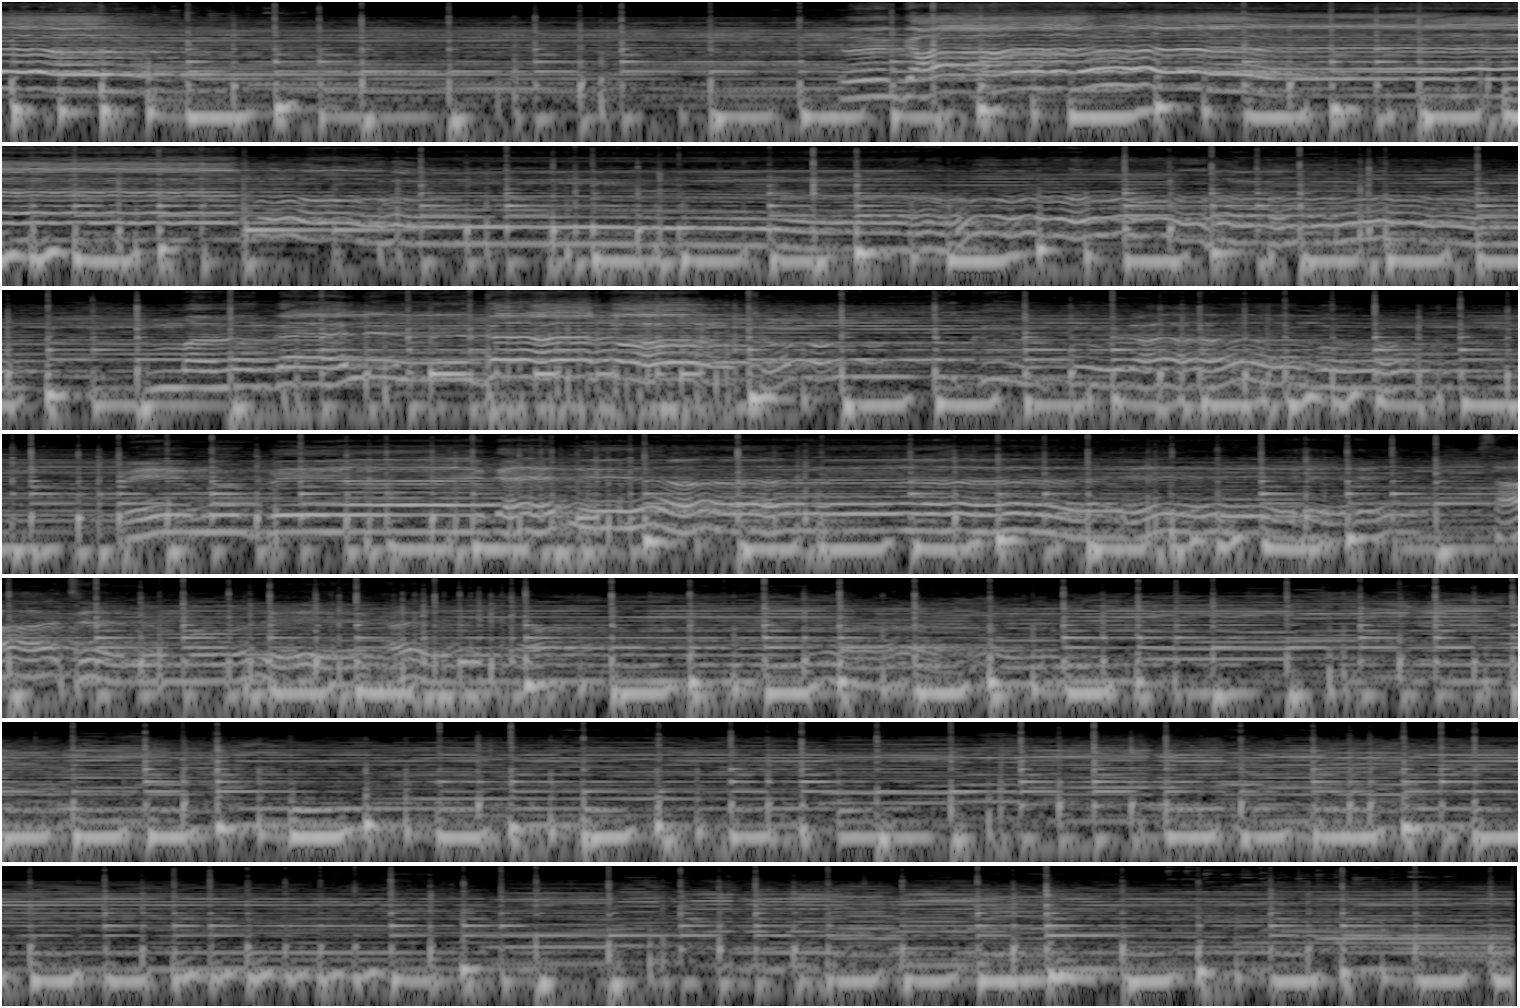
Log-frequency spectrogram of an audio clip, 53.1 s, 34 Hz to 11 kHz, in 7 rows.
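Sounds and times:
tabla strokes: 0.0s - 53.0s
person singing classical vocals: 4.2s - 22.4s.

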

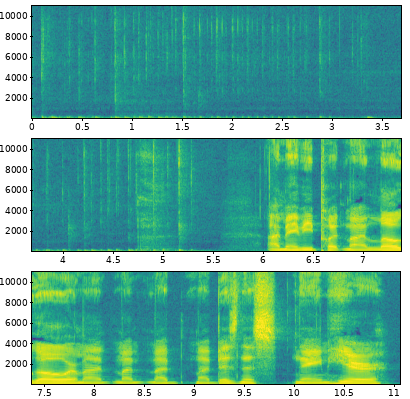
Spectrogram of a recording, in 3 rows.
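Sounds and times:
keyboard typing: 0.0s - 5.4s.

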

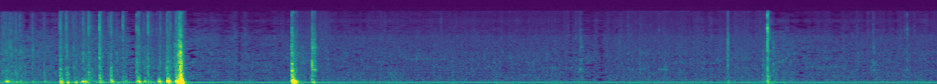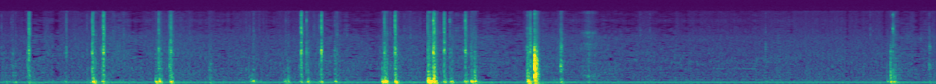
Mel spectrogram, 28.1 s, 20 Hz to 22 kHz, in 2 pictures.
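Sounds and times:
low electrical hum: 0.0s - 28.0s
computer clicks and taps: 19.8s - 21.2s.

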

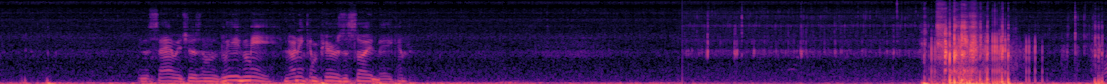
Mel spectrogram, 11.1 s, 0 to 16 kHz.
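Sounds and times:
bacon sizzling in a pan: 6.8s - 9.5s.

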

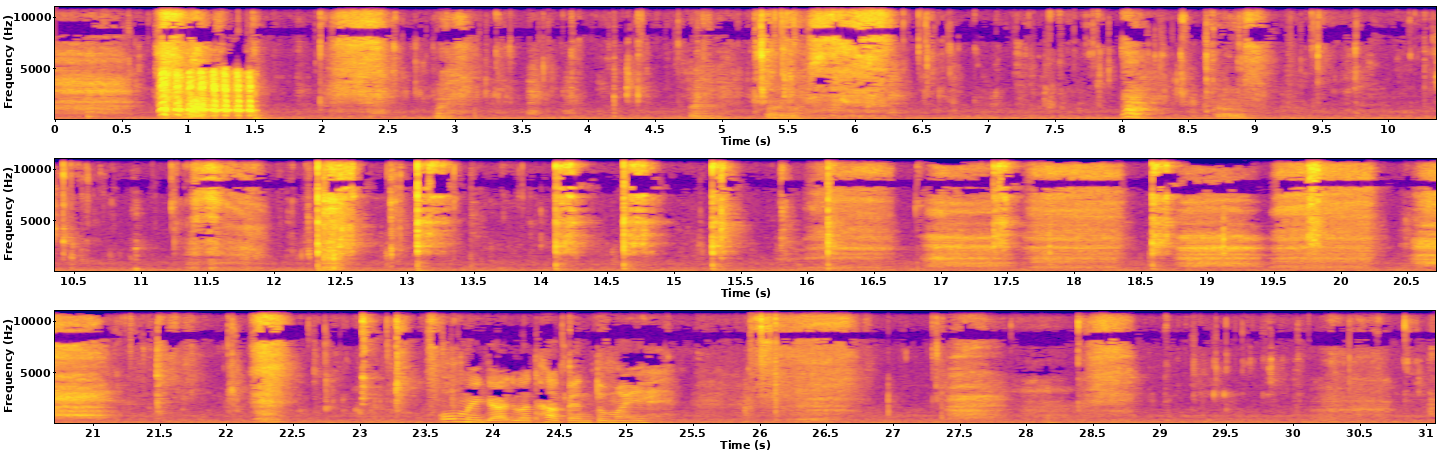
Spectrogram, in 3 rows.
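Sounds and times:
chewing: 1.8s - 14.6s, 21.2s - 23.6s, 28.3s - 31.0s.

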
